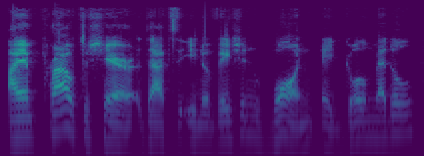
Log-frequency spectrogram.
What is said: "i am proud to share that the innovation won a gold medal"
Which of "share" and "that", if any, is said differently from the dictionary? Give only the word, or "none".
none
